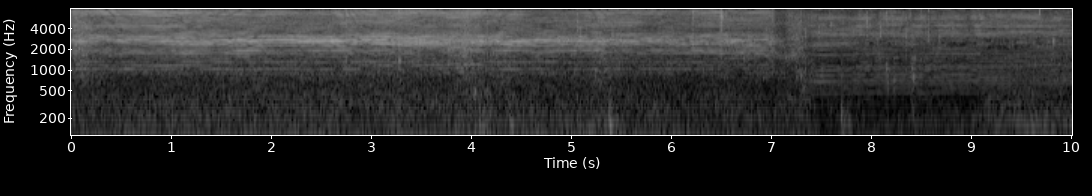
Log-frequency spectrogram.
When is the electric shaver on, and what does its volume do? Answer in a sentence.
The electric shaver can be heard from 0.0 to 9.9 s, getting quieter.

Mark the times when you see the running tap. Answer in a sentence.
The running tap can be heard from 3.8 to 5.5 s and from 7.2 to 9.9 s.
